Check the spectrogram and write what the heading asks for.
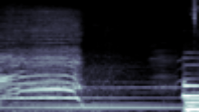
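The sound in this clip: Cows in a dairy herd on a farm in Leitrim moo: one long, low, drawn-out bellow, then a second moo begins loudly just before the end.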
